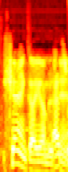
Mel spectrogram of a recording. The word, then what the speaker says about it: Shenck: in railway next is mr uh it's pronounced shank i understand that's right phil all right shank a breakman from harrisburg pennsylvania well you're on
